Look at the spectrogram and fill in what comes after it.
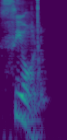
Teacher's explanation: Because of U in the second syllable, E underwent a change and became Sionu. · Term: back mutation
